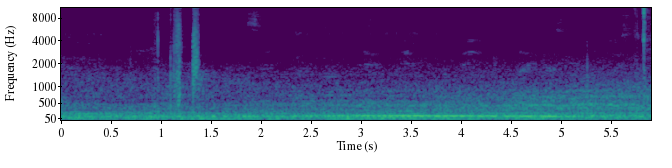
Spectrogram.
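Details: A low, rumbling snore from a dog sleeping on top of a man lying on the floor swells into one drawn-out breath and fades, over faint room noise.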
